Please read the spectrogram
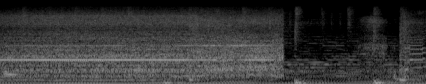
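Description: Hand-held blow dryer running steadily with a high whine, cutting off suddenly about three seconds in; background music follows.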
